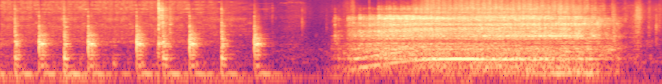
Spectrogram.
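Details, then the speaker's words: Homemade cylinder hone on a milling machine, used to bore a Honda Monkey engine cylinder, with the vibrating joint removed: after some tapping it runs as an even, steady grinding hiss with no chatter; the stones are cutting cleanly. "今度はいい音ですね。特にビビりもなくスムーズにいってます。主に聞こえてくるのは砥石の処理音だけでいい感じですね、これは。"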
